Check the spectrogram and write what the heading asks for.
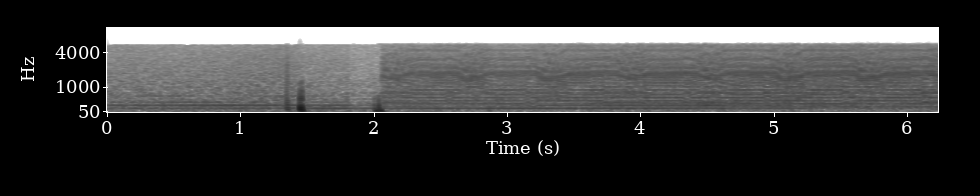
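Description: Steady electrical buzz and hiss on a VHS tape's sound track, with no program sound. It is broken by two short clicks about one and a half and two seconds in, after which the hiss becomes louder and stays steady.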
